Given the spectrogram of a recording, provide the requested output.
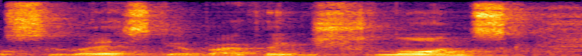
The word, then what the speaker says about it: Śląsk: I think it was in Silesia basically, or what used to be called Silesia, but I think Śląsk is how they say it in Polish.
